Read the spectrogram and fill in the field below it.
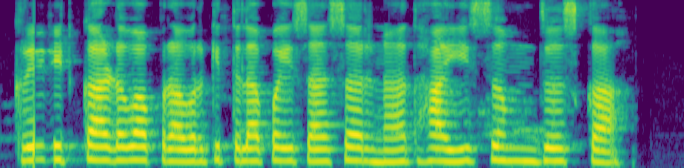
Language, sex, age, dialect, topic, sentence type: Marathi, female, 25-30, Northern Konkan, banking, statement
